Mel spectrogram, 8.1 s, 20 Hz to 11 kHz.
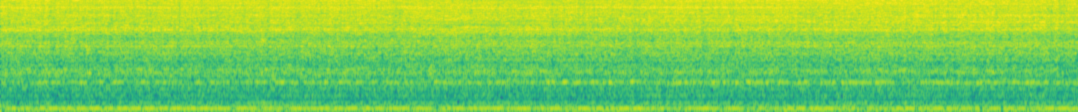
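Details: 1967 Nova with 2002 Camaro LS1, 2010 Camaro fuel pump in Retrofuel tank controlled by Fuel On Demand at 58 psi, about 50% duty and 4 A at idle; steady even low drone, no knocks, misses or pump whine; normal idle.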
